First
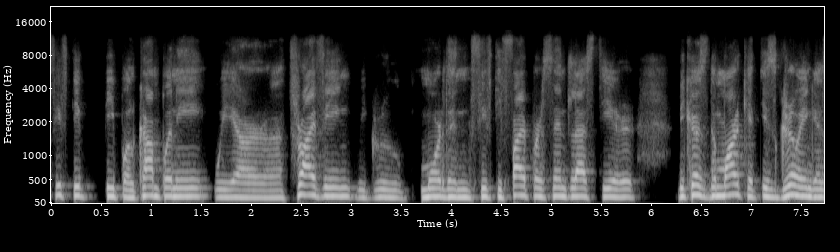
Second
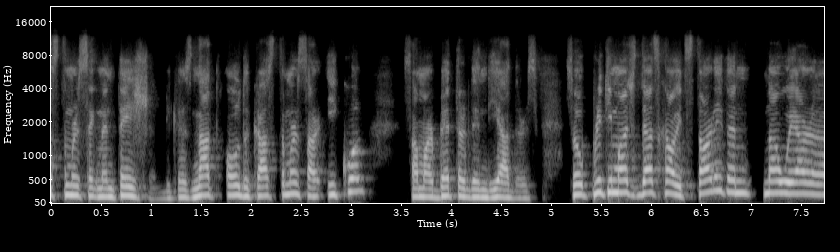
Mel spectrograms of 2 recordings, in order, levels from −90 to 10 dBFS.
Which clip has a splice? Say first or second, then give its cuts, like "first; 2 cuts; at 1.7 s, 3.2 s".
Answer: first; 1 cut; at 6.6 s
